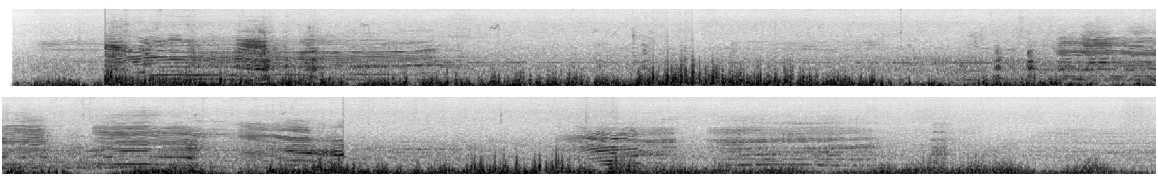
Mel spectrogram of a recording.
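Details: Wild deer in London's Richmond Park during the rutting (mating) season, many out in large numbers; repeated drawn-out, moo-like bellowing calls with wavering pitch come every one to two seconds over a steady low rumble of background noise.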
